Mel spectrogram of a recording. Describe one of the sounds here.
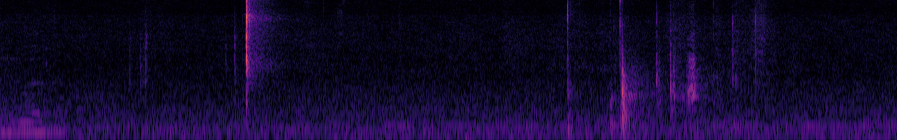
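Marker pens click and clatter as they are handled.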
